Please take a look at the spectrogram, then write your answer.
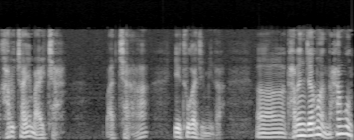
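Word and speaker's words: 抹茶: 그리고 일본인이 가장 즐겨 마시는 차는 입차인 전차, 센차로 발음하죠. 와 가루차인 말차, 마차.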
